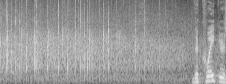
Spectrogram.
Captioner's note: applause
